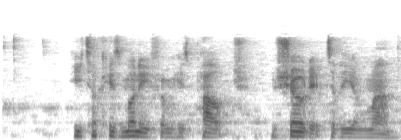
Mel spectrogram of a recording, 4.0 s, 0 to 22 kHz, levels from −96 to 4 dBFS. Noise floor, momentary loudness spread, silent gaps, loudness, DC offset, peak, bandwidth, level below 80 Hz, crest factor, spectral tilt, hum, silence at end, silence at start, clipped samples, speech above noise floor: -66 dBFS; 13 LU; none; -35 LUFS; under 0.1%; -14 dBFS; 8.2 kHz; -76 dBFS; 22 dB; -3 dB/octave; none; 0 s; 0.05 s; under 0.1%; 31 dB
